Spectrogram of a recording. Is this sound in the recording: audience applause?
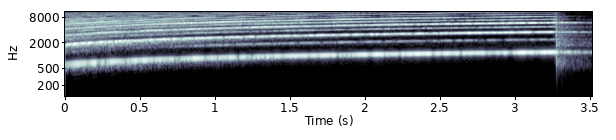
no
